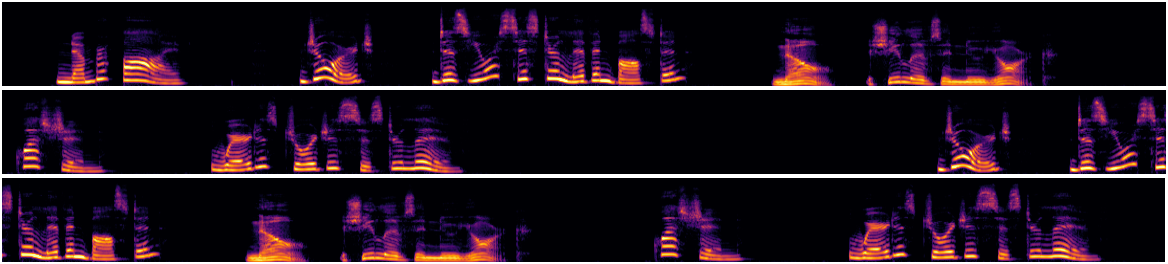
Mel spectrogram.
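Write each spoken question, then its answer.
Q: Where does George's sister live?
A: In New York.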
